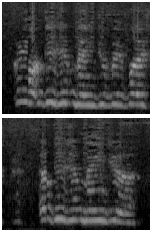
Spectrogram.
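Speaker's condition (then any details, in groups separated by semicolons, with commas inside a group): Cerebral palsy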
